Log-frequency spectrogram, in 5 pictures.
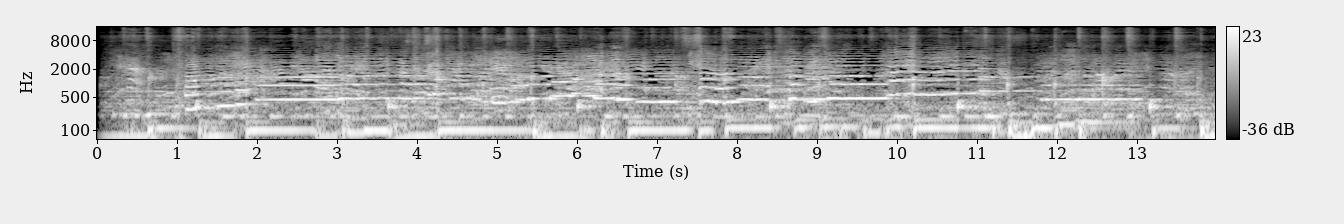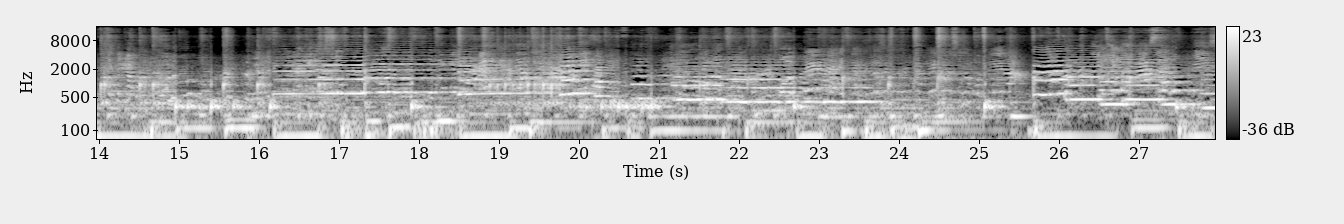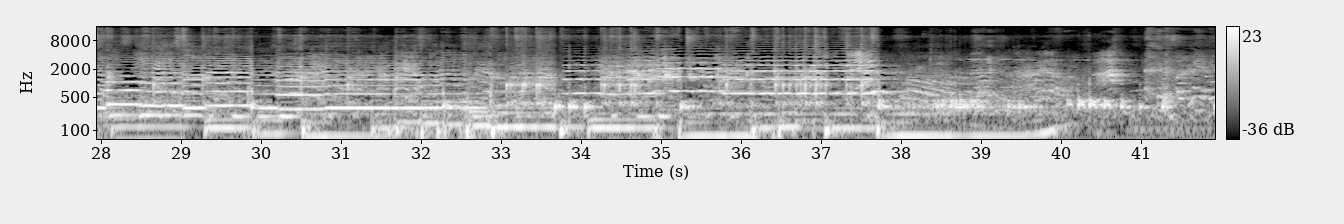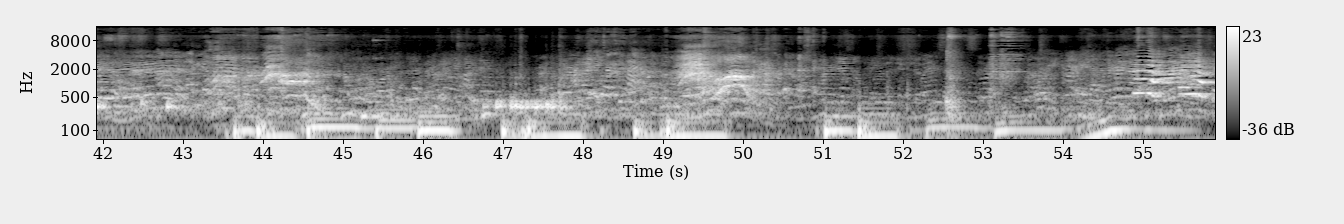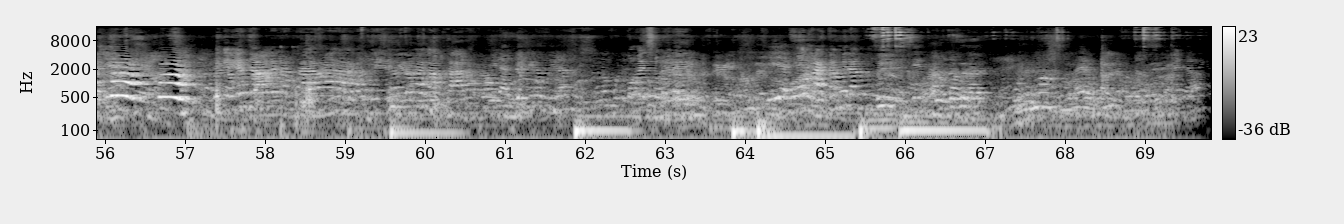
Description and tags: In a bar in Trinidad, Cuba
In a bar in Trinidad in the south of Cuba. A band playing, people talking. Recorded with an Olympus LS-14.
